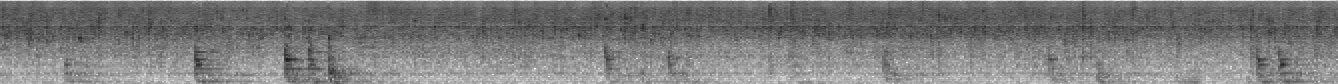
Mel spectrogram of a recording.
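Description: Swedish meatballs fry in a pan with a constant hiss, broken by soft knocks and scrapes as two wooden utensils turn them to brown every side, close and fairly loud with no talking.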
